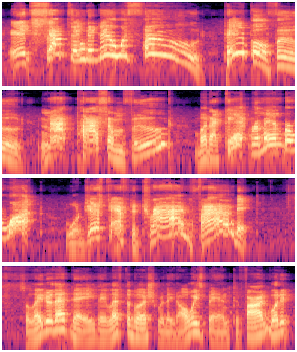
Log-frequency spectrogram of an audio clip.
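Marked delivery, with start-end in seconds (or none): 0.1-11.1 excited shout. Acted. Grandma Poss shouts her discovery to Hush, high excited old voice. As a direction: burst out with the idea, slowing on possum food. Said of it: "she shouted".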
